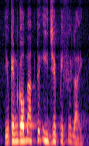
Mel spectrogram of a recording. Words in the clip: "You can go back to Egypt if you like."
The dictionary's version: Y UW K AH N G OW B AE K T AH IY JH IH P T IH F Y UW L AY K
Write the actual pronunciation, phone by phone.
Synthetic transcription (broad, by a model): Y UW K AH N G OW B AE K T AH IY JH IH P IH F Y UW L AY K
